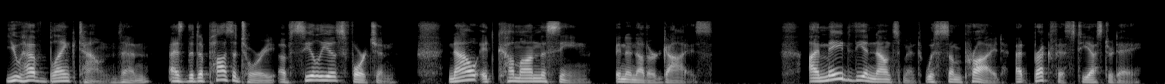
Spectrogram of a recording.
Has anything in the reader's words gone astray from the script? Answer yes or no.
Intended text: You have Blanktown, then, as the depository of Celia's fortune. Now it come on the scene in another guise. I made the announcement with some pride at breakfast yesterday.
no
